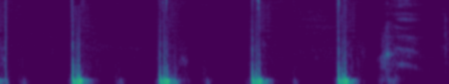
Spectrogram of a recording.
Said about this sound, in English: it's a rave. There's a rave going on.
